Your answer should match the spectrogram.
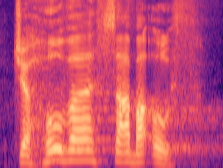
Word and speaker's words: Jehovah Sabaoth: Jehovah Sabaoth is how we're going to pronounce it. Now, this is sort of a transliteration of a Hebrew word that involves a T and a Z at the front of it, so we're not going to go that far with it.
